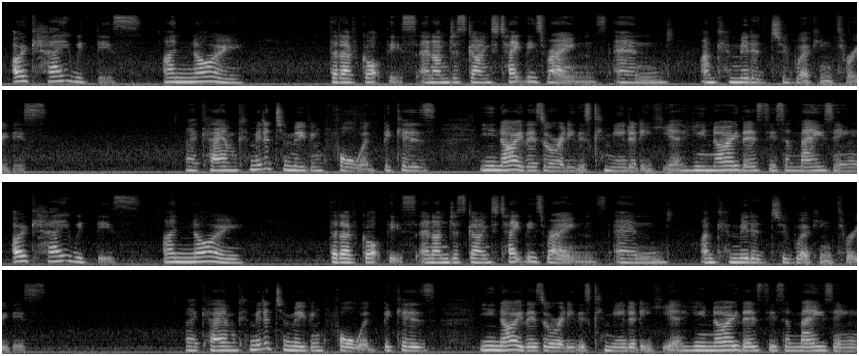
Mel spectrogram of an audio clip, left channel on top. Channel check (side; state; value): both; normal; correlation 0.46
